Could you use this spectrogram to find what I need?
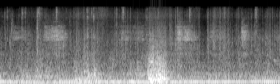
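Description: A windshield wiper sweeps across the glass.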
